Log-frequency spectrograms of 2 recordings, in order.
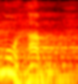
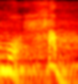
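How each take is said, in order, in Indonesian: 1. Bunyi h itu ringan, seperti hembusan napas. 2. Bunyi h itu kuat, dari dalam tenggorokan. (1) "Mestinya kan bukan muham" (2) "tetapi muham, ha, bukan ha"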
